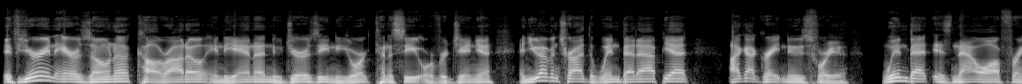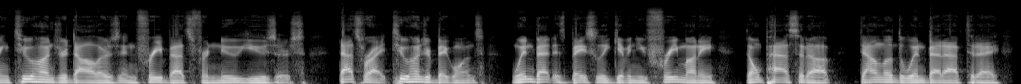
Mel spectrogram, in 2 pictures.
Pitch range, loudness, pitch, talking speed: 90-115 Hz, -15 LUFS, 100 Hz, 175 wpm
